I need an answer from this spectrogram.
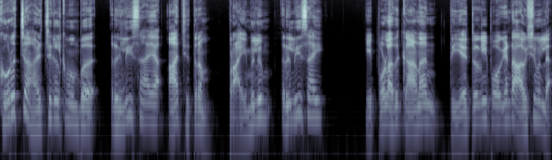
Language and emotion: Malayalam, surprised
